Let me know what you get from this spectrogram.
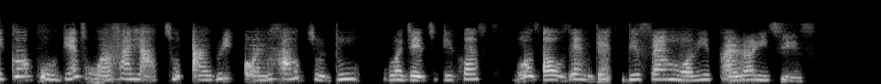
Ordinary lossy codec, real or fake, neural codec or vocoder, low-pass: none; fake; codec, 44.1 kHz, 0.9 kbps, DAC; 7.2 kHz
